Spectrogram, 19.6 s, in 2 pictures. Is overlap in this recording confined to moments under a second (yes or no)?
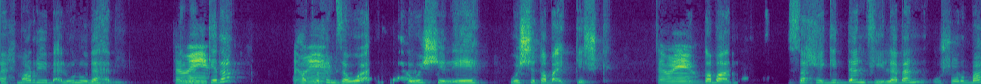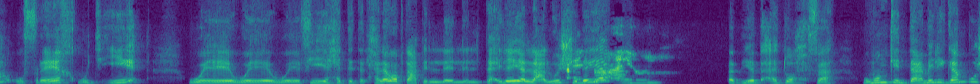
yes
